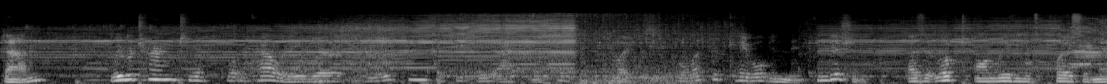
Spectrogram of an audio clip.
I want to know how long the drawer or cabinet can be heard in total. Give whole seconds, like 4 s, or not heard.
3 s.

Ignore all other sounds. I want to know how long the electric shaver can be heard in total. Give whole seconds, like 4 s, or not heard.
9 s.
